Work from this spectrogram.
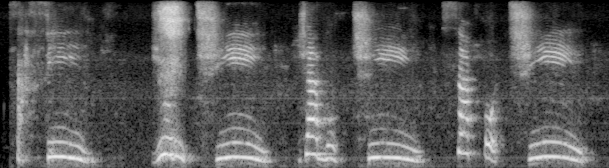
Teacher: todas essas palavras têm a última sílaba como a sílaba mais forte. Então, são palavras oxítonas.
